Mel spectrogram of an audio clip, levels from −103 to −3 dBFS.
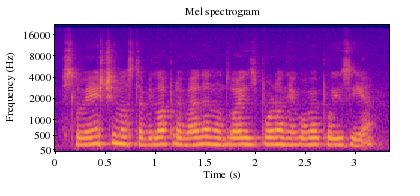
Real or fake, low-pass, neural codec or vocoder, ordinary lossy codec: fake; 19.8 kHz; vocoder, 48 kHz, 128 mel bands, Vocos; none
